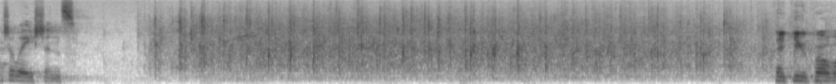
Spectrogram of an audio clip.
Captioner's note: applause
